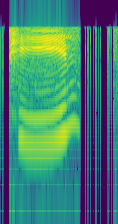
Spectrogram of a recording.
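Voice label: "tin2", Cantonese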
